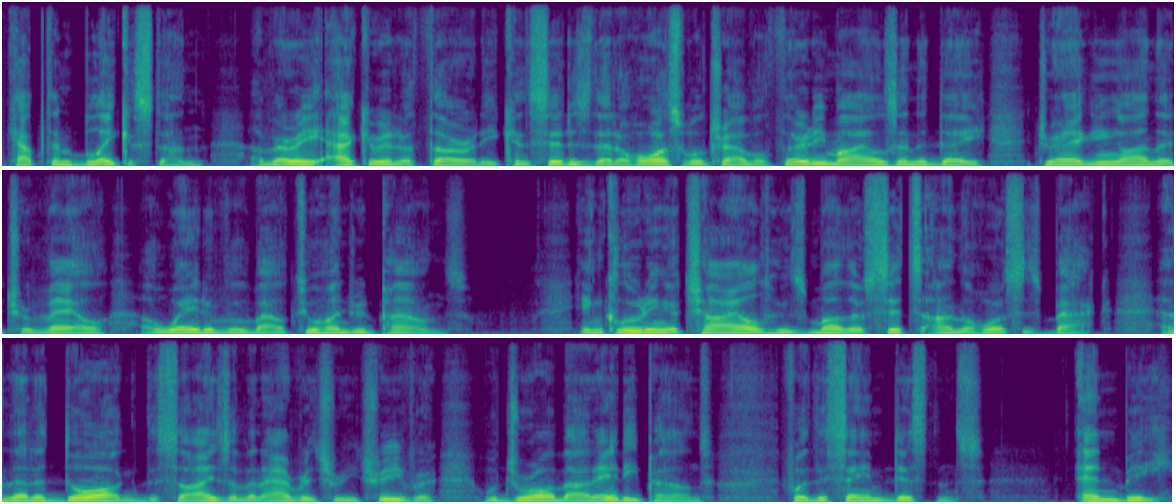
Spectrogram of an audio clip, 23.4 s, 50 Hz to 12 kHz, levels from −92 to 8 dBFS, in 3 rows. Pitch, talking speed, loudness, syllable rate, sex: 125 Hz, 145 wpm, -18 LUFS, 4.6 syllables/s, male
